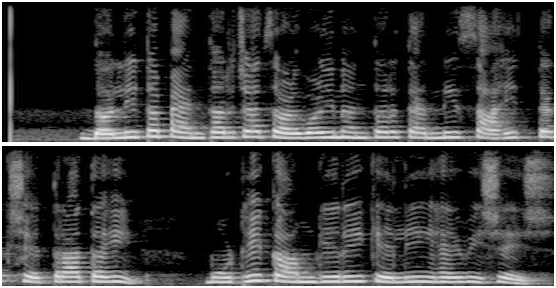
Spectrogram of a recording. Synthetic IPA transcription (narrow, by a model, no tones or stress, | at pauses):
d̪əlit̪pæ̃nt̪ʰəɾt͡ɕjat͡səɭʋəɭiːnənt̪əɾt̪janːiːsaɦit̪jəkʂet̪ɾat̪ɦiː | moʈʰiːkamɡiɾiːkeliːɦeʋiɕeɕ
